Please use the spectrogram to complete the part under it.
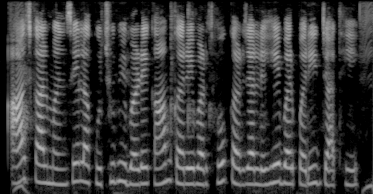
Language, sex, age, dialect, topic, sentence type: Chhattisgarhi, female, 18-24, Central, banking, statement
